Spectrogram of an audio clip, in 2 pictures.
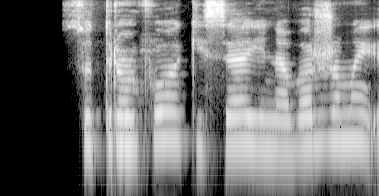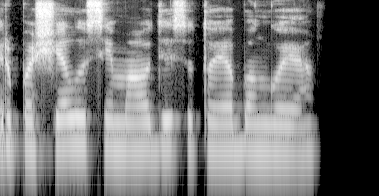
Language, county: Lithuanian, Kaunas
